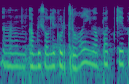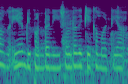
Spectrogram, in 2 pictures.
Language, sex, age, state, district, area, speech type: Tamil, female, 18-30, Tamil Nadu, Perambalur, rural, spontaneous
